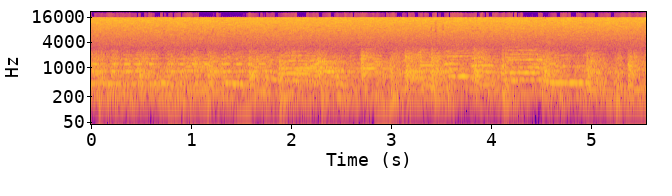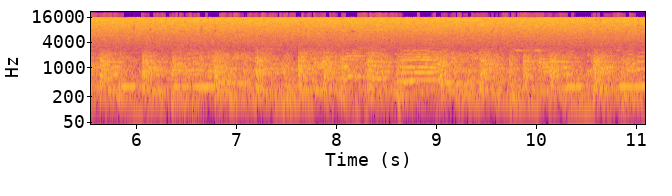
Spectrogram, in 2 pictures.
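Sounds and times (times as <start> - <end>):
drums and percussion: 0.0 - 11.0
rock band music: 0.0 - 11.0.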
